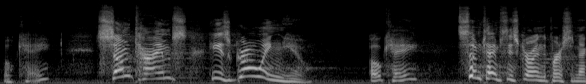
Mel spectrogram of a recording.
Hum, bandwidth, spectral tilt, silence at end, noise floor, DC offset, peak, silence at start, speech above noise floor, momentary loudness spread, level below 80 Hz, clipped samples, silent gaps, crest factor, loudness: none; 18 kHz; -3 dB/octave; 0 s; -55 dBFS; under 0.1%; -6 dBFS; 0.05 s; 28 dB; 17 LU; -58 dBFS; under 0.1%; none; 20 dB; -26 LUFS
